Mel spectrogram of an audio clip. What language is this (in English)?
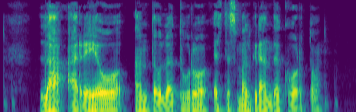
Esperanto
